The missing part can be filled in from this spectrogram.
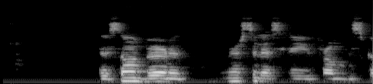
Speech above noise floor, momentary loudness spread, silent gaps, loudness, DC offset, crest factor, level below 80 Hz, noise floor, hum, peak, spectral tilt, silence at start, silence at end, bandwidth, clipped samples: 41 dB; 13 LU; none; -19 LUFS; under 0.1%; 18 dB; -56 dBFS; -60 dBFS; none; -2 dBFS; -5 dB/octave; 1 s; 0 s; 9.4 kHz; under 0.1%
